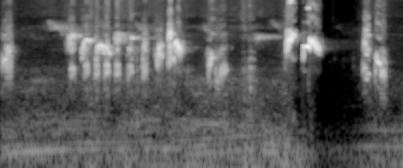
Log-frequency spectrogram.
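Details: Red-whiskered bulbul in competitive "fighting" song, used to rouse and train other bulbuls, pours out quick bursts of bright, chirpy, warbled notes in short phrases, with a brief pause before the last few, over a faint low hum.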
